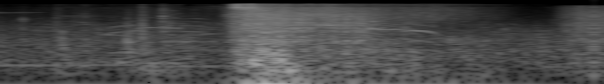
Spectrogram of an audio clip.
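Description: A rush of air sweeps past as a figure leaps from a roof.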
